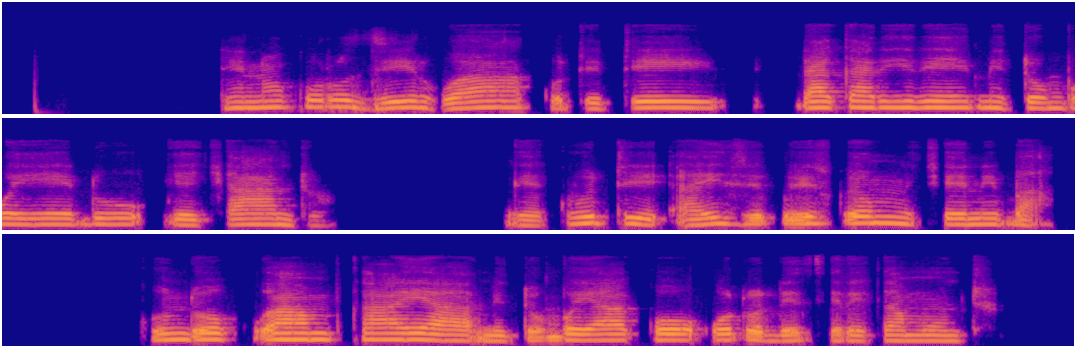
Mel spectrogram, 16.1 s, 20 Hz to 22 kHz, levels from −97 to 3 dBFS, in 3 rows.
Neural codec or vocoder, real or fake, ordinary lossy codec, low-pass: vocoder, 48 kHz, 128 mel bands, Vocos; fake; Opus, 24 kbps; 10.8 kHz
